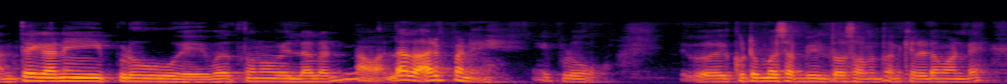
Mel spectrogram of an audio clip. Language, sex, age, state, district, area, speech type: Telugu, male, 18-30, Telangana, Nalgonda, urban, spontaneous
